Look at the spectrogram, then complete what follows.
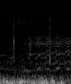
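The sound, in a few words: goats bleating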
